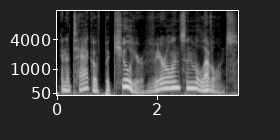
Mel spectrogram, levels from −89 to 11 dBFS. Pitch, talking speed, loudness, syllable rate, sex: 150 Hz, 115 wpm, -16 LUFS, 4.9 syllables/s, male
